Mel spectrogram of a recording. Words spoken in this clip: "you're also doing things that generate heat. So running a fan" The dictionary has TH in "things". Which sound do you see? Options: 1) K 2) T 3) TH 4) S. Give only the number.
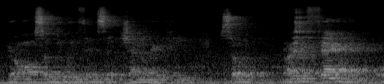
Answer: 3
